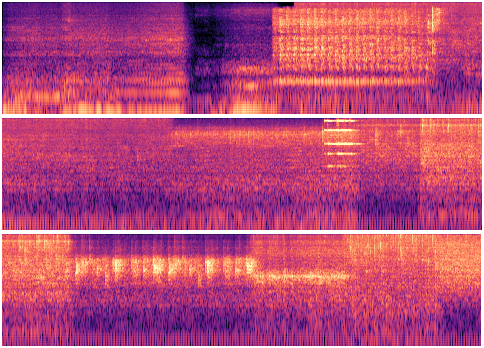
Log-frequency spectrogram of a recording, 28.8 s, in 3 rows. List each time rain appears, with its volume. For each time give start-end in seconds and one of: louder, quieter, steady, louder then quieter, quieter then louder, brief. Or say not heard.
5.8-28.7 louder.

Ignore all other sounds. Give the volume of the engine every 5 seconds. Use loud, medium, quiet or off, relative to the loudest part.
loud, loud, quiet, quiet, quiet, quiet.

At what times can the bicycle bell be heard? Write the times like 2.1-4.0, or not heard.
16.0-16.6.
